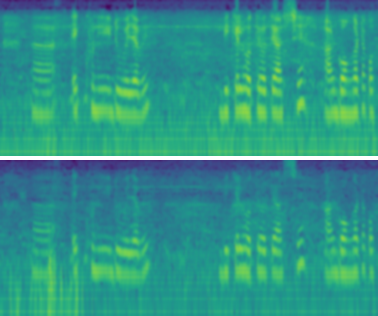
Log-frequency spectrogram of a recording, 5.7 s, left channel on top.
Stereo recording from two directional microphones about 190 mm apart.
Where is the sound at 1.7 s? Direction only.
20° right (ahead or behind).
